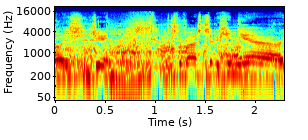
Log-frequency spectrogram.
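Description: A young girl speaking.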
